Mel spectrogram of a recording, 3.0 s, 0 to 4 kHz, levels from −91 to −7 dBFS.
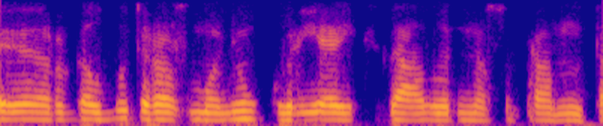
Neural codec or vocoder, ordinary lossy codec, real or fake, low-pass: vocoder, 22.05 kHz, 80 mel bands, WaveNeXt; Opus, 16 kbps; fake; 3.6 kHz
